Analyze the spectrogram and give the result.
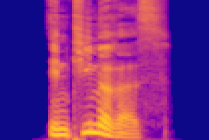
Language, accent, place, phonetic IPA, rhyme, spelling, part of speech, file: German, Germany, Berlin, [ɪnˈtiːməʁəs], -iːməʁəs, intimeres, adjective, De-intimeres.ogg
- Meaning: strong/mixed nominative/accusative neuter singular comparative degree of intim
